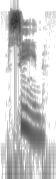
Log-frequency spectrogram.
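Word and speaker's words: س: One of them is that the tongue is elevated here at the back for sad, but for Seen it will remain down.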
